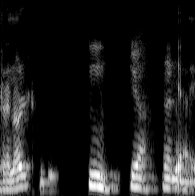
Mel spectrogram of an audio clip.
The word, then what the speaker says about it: Renault: So have you heard about the car company called Renault? Yeah, Yeah, Renault. it's actually pronounced as Renault.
